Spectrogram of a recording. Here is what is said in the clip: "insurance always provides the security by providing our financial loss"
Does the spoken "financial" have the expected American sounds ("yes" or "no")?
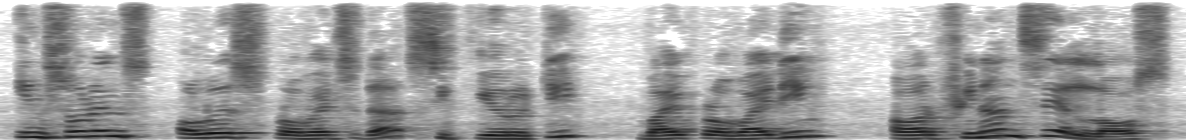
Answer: no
